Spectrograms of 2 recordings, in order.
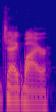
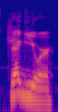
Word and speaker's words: Jaguar: Lots of people pronounce it Jaguar. I actually prefer the English pronunciation of Jaguar. Jaguar sounds correct to me.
